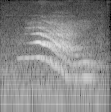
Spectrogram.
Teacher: the participant will omit the phone t, this time at the end of right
